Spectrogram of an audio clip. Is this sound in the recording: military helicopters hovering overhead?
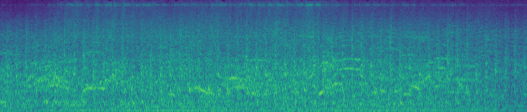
yes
